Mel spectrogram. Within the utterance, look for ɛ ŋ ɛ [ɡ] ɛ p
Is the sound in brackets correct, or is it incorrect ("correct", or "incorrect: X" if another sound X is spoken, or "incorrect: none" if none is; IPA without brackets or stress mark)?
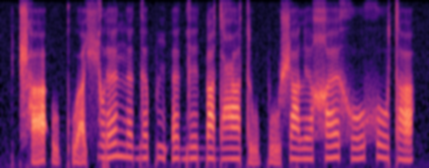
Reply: correct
